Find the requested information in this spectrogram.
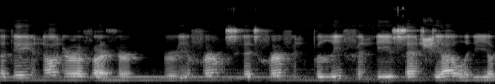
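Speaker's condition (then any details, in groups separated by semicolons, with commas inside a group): ALS, speech-generating device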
